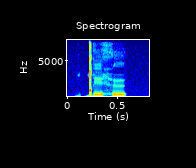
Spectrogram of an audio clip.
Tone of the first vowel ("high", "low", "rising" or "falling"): low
